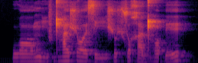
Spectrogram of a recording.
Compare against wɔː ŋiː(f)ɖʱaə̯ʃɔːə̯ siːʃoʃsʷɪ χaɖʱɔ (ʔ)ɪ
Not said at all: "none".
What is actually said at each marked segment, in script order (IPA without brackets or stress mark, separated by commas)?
f, ʔ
